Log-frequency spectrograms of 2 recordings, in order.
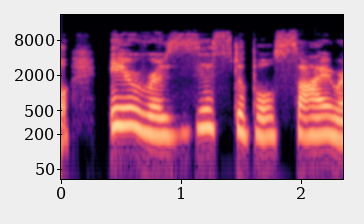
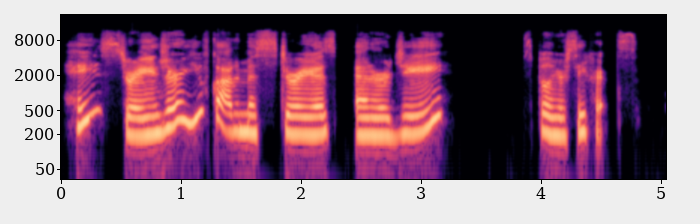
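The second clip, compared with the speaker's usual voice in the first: seductive, alluring, beckoning siren voice. Showing how to answer a "hi" text: alluring siren tone. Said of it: "Do you hear that siren tone".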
